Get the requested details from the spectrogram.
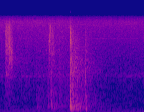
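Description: A body slams hard onto a mat.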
